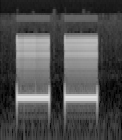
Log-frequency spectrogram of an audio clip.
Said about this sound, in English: Let's give him a shout and just see if we can get through to him. Oh, it's ringing. Fantastic. Brilliant.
